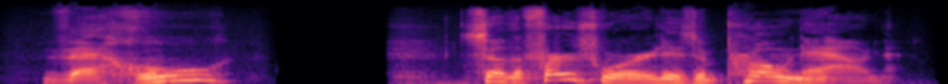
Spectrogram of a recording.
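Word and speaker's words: וְהוּא: U, and of course the aleph at the end is silent. Vehu.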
